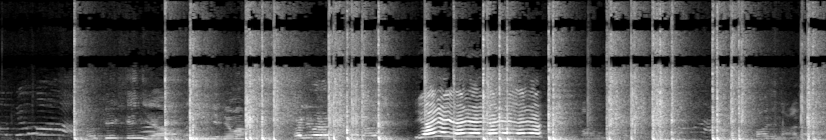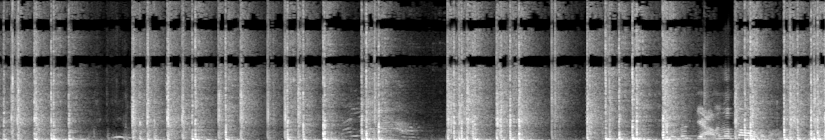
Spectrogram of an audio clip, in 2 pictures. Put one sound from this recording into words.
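Fireworks hiss and crackle as sparks shoot out.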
